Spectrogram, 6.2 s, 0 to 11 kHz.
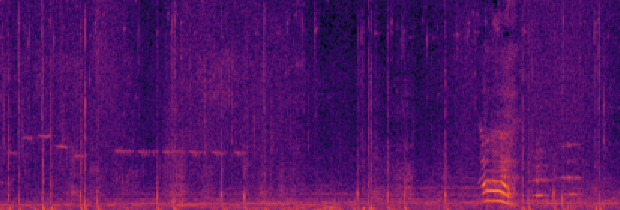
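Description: A horse's hooves clip-clop at a steady walking pace while riding in The Witcher 3 video game, rhythmic and moderately close, with a brief louder sound near the end.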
